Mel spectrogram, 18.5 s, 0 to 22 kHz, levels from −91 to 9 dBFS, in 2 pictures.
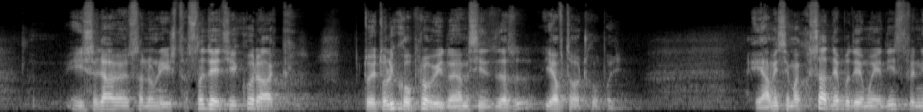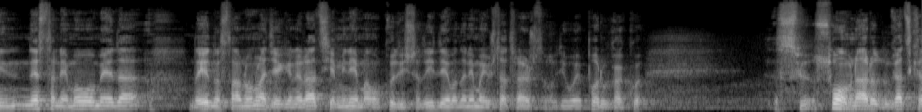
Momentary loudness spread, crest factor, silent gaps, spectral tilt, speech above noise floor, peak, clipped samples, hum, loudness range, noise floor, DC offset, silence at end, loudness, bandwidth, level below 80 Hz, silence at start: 15 LU; 20 dB; none; -5 dB/octave; 34 dB; -2 dBFS; under 0.1%; none; 9 LU; -55 dBFS; under 0.1%; 0 s; -21 LUFS; over 20 kHz; -72 dBFS; 0.65 s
